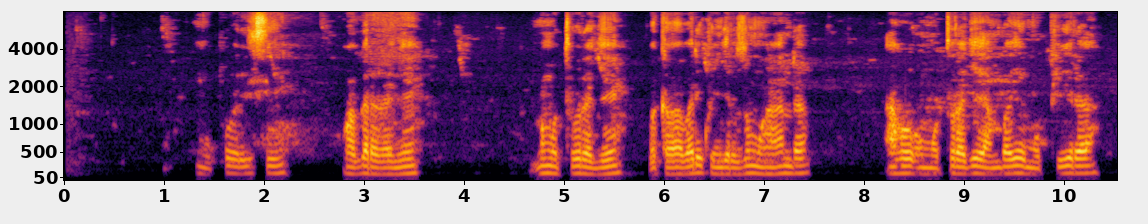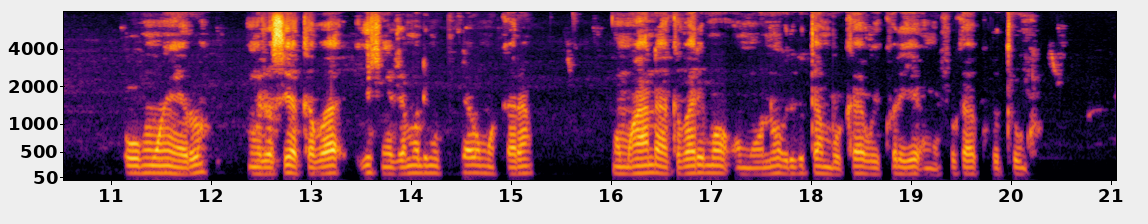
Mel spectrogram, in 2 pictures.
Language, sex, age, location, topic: Kinyarwanda, male, 18-24, Kigali, government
